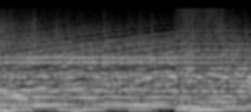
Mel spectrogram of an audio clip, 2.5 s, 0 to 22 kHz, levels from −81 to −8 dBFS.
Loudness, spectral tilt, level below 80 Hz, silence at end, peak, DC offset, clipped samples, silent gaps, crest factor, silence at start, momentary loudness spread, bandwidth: -26 LUFS; -4 dB/octave; -46 dBFS; 0 s; -14 dBFS; under 0.1%; under 0.1%; none; 14 dB; 0 s; 1 LU; 16.5 kHz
